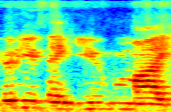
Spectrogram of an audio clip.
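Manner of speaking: plain reading voice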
